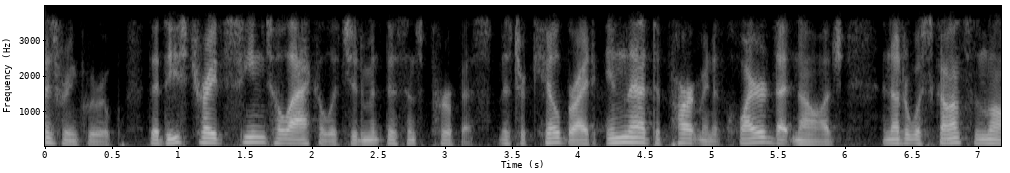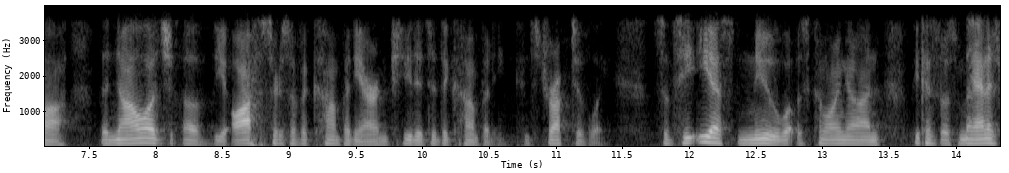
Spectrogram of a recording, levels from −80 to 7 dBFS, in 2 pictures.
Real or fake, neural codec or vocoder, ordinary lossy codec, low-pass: fake; codec, 16 kHz in and 24 kHz out, 0.6 kbps, FocalCodec, streaming, 2048 codes; Opus, 32 kbps; 3.6 kHz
